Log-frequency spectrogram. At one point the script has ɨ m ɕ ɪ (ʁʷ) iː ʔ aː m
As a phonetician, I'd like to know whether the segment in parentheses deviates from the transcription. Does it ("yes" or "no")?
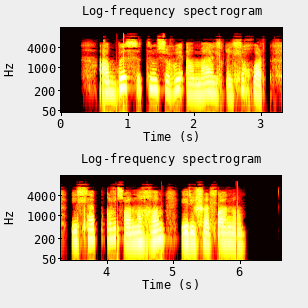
no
